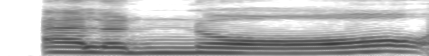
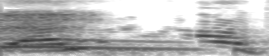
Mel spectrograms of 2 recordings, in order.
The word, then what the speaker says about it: Eleanor: So people say Eleanor, and I'm like, no, it's Same, same, same, same. it's Eleanor.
